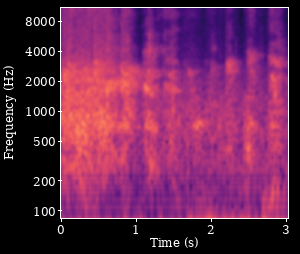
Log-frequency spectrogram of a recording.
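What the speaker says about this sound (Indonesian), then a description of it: "Tepuk tangan dulu." A class of schoolchildren claps their hands together, a dense burst of loud applause that swells and fades over a few seconds.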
